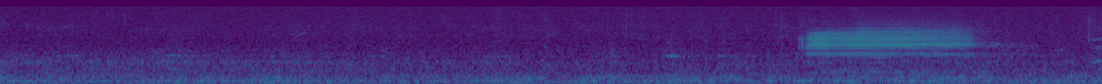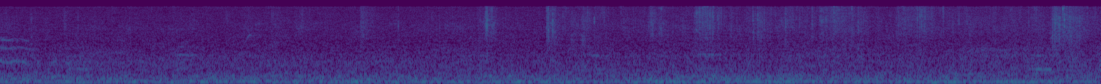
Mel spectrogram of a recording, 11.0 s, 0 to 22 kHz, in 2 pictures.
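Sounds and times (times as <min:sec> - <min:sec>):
faint outdoor background: 0:00.0 - 0:11.0
sheep bleating: 0:04.0 - 0:05.0.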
